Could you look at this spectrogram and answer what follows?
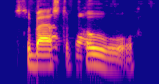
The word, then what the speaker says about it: Sebastopol: Be sort of weird if Brupolo was in Sebastopol. – Sebastopol? – Is that how it's said? – Sebastopol.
